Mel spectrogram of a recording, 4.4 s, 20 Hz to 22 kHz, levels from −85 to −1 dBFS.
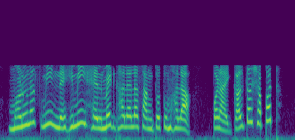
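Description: The speech carries no technical faults, and its narrow telephone band, with nothing above about 3.8 kHz, is simply what normal G.711 A-law coding at 64 kbps produces.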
